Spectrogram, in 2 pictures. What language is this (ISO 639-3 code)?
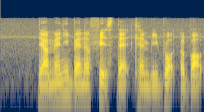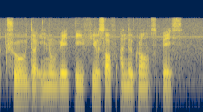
eng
